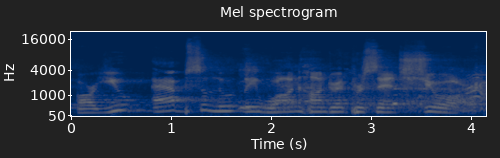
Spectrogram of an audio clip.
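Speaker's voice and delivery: very slow, deliberate question; grave double-check. Retold or imitated. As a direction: draw out each word to make certain. Carlos gravely double-checks the bite.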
